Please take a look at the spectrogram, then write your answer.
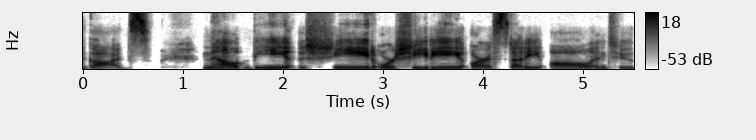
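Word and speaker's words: sidhe: What I pronounce as sheedy is spelled S-I-D-H-E, and sheed is S-I-D.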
